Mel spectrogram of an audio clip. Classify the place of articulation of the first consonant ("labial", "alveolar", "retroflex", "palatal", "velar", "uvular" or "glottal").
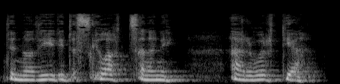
alveolar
